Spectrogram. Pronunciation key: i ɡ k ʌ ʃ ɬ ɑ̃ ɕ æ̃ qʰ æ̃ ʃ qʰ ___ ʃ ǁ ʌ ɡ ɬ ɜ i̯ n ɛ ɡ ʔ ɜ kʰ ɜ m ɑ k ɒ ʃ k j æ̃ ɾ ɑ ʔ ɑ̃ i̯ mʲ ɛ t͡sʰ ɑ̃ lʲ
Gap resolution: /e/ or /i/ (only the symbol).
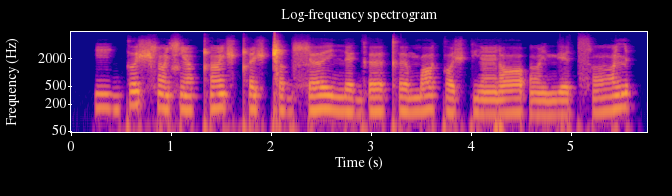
i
